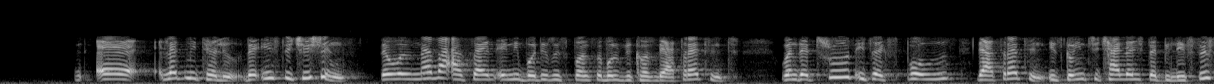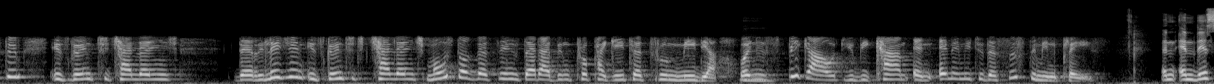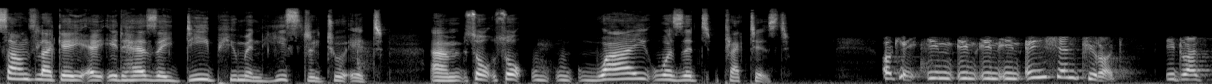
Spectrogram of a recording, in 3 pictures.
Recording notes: Guest (phone)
